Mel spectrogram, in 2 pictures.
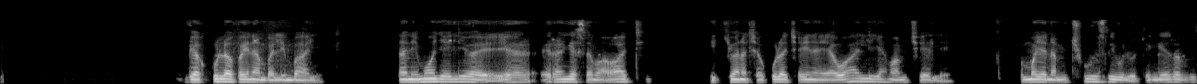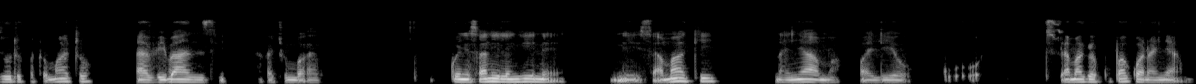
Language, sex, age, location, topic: Swahili, male, 18-24, Mombasa, agriculture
